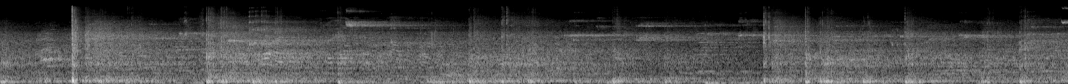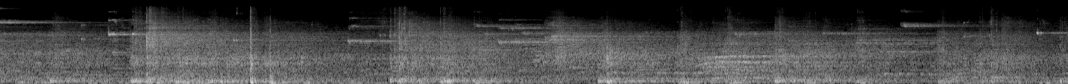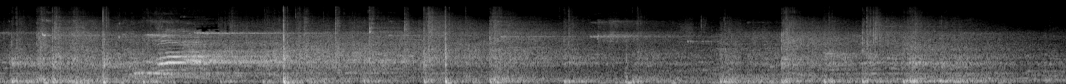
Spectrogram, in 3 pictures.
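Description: Indoor volleyball rally: the ball is struck again and again with sharp slaps, and players call out between the hits, all echoing in a large gymnasium.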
